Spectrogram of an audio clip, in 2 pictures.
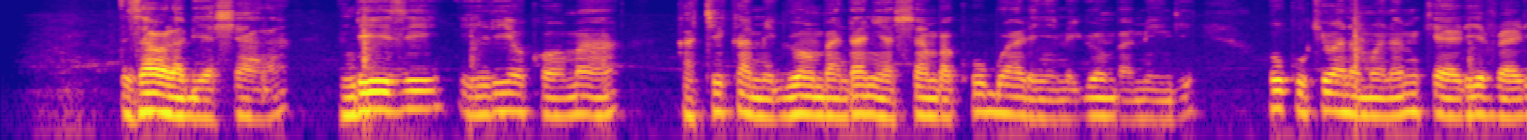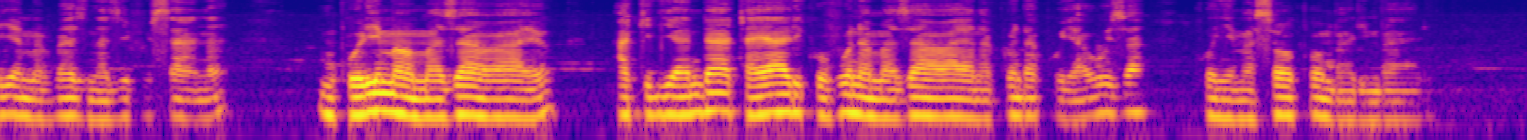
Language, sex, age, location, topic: Swahili, male, 25-35, Dar es Salaam, agriculture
